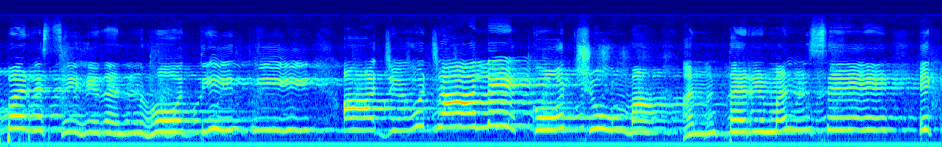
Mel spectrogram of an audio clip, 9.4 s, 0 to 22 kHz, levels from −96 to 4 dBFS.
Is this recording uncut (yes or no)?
yes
